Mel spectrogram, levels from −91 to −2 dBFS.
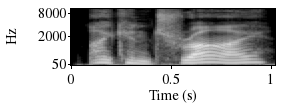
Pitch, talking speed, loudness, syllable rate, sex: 160 Hz, 175 wpm, -18 LUFS, 3.6 syllables/s, male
